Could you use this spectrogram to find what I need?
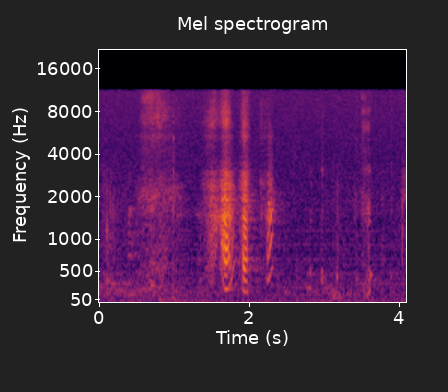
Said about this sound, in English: I have to blow my nose, sorry.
